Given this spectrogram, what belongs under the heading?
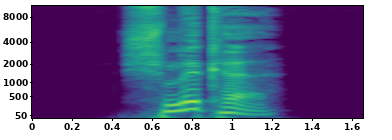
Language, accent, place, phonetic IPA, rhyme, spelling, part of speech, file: German, Germany, Berlin, [ˈʃmʏkə], -ʏkə, schmücke, verb, De-schmücke.ogg
- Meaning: inflection of schmücken: 1. first-person singular present 2. first/third-person singular subjunctive I 3. singular imperative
